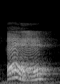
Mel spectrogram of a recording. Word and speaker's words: eh: So "eh" is often said as two syllables, like "eh."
